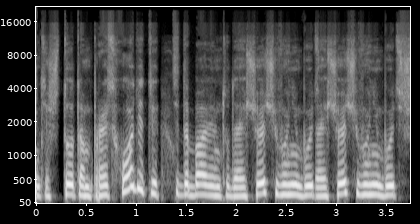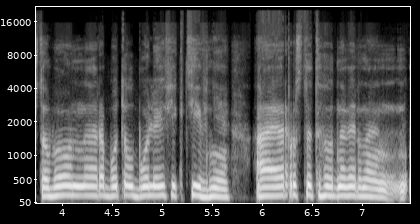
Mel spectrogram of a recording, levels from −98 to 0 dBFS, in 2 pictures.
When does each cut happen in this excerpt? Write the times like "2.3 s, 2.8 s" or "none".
1.4 s, 2.8 s, 6.2 s

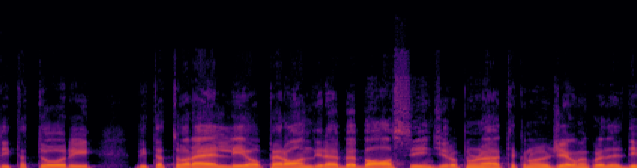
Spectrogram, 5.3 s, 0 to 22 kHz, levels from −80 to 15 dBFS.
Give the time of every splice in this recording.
2.6 s, 3.9 s

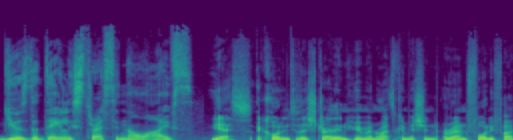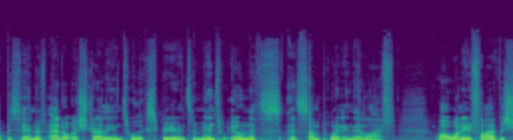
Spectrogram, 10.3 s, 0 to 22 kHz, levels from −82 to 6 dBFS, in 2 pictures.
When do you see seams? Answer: 2.0 s

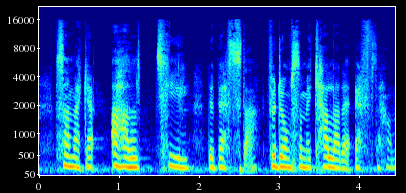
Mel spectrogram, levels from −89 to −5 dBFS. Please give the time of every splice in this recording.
1.4 s, 2.8 s

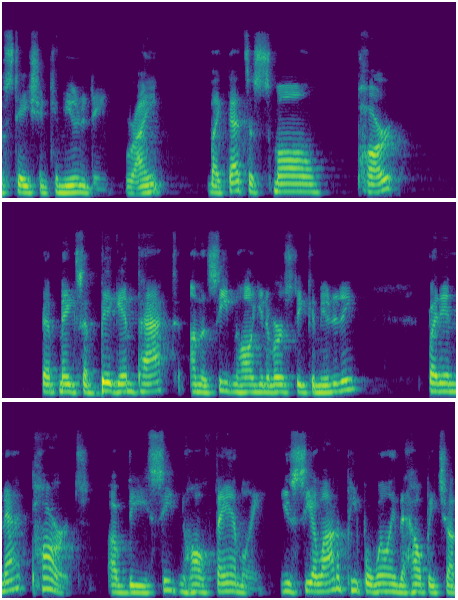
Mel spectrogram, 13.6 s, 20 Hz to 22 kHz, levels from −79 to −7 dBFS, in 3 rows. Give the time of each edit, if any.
11.8 s

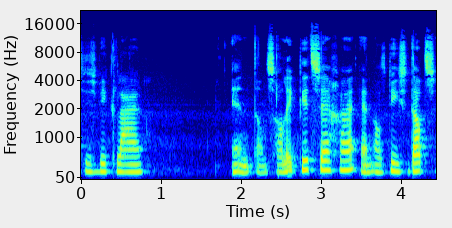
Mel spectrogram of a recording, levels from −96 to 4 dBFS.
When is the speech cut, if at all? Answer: none

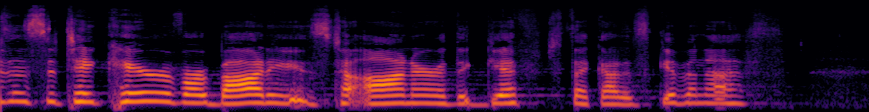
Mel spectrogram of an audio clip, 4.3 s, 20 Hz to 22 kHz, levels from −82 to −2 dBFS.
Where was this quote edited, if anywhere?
none

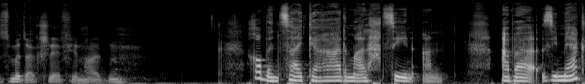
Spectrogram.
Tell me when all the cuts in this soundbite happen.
2.8 s, 3.8 s

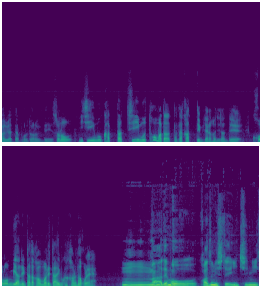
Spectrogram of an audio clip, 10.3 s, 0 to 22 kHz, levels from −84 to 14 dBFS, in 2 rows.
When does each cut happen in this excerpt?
1.4 s, 4.9 s, 7.3 s

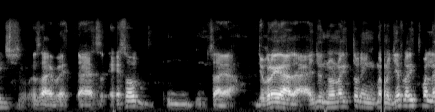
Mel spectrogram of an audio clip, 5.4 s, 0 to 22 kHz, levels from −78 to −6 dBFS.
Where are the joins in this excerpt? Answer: none

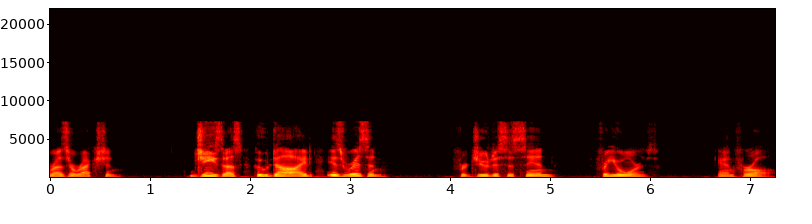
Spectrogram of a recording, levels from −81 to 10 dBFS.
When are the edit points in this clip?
none

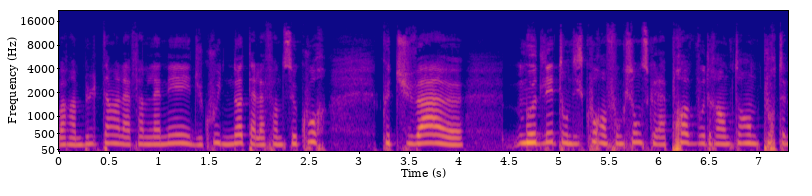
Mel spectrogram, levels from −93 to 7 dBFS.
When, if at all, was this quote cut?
none

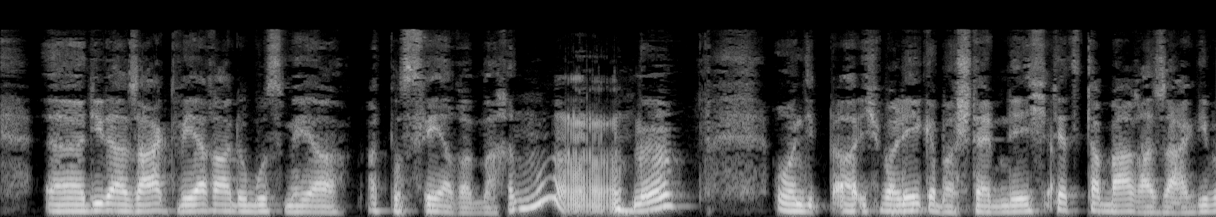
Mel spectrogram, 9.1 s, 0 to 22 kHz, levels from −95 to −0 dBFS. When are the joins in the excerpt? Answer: 7.9 s

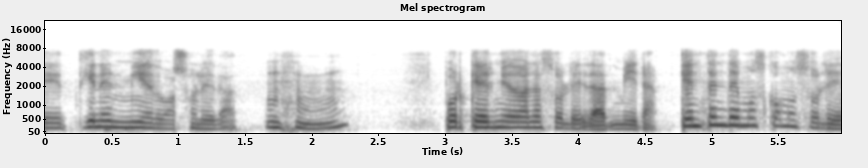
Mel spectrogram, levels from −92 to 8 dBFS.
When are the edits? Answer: 1.0 s, 1.5 s, 4.7 s

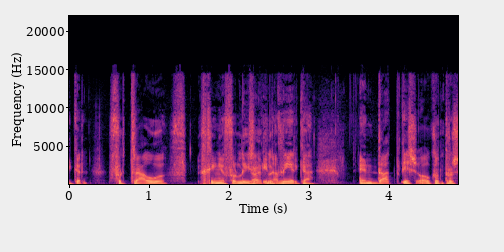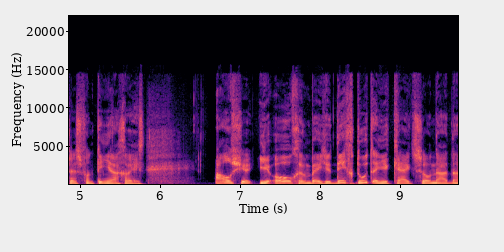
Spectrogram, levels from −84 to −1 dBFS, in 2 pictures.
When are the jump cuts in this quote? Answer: none

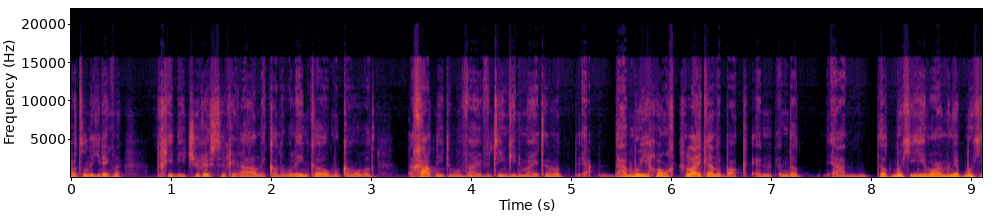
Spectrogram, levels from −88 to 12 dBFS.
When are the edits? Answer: 6.0 s

